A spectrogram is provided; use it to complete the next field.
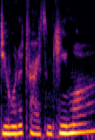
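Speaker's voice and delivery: imitated excited voice. Retelling offering food samples to the first customer: imitating own excited past self. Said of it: "I'm all excited".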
